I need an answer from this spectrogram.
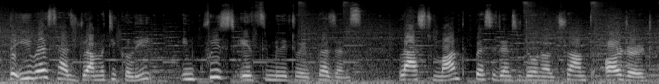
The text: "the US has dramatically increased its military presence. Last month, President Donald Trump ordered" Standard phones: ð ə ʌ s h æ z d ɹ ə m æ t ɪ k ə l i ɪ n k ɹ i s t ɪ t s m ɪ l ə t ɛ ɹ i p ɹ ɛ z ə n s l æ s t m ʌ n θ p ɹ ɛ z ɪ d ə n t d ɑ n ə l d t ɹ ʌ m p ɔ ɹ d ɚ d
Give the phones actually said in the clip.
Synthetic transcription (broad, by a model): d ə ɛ s h æ z d ɹ ə m æ t ɪ k ə l i ɪ n k ɹ i s t ɪ t s m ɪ l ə t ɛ ɹ i p ɹ ɛ z ə n s l æ s t m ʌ n t p ɹ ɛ s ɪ d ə n t d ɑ n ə l d t ɹ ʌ m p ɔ ɹ d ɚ d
